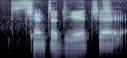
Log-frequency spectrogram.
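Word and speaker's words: Centodieci: It was Cento Dieci.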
